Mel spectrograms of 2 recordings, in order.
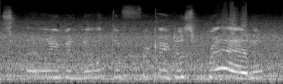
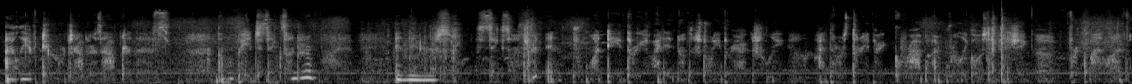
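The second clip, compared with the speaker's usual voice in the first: whispered late at night, scared; hushed, anxious late-night whisper; 17 dB quieter than usual. Real, not acted. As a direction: whisper so nobody wakes up.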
